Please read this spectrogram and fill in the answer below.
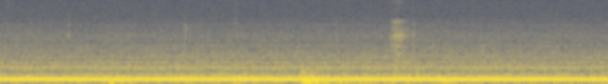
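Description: Steady low background hum, with a faint click about three seconds in and a small tick about a second later.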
